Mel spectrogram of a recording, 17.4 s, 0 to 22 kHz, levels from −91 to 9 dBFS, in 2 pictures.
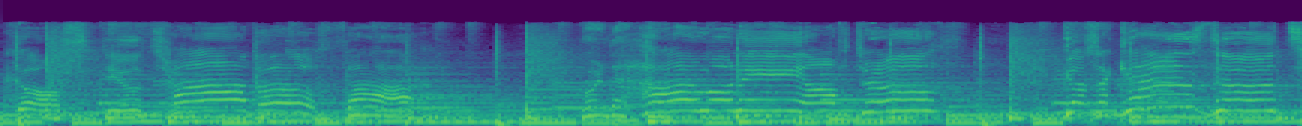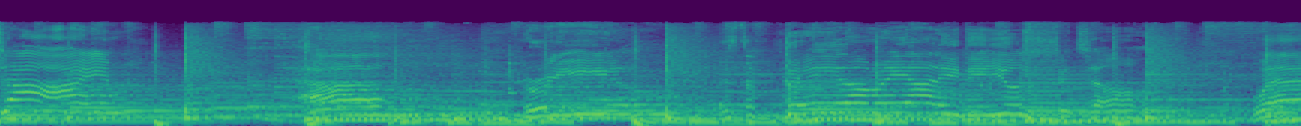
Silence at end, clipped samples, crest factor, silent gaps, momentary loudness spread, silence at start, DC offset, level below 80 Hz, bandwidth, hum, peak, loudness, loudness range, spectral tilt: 0 s; under 0.1%; 16 dB; none; 6 LU; 0 s; under 0.1%; -30 dBFS; 12 kHz; none; 0 dBFS; -17 LUFS; 1 LU; -5 dB/octave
